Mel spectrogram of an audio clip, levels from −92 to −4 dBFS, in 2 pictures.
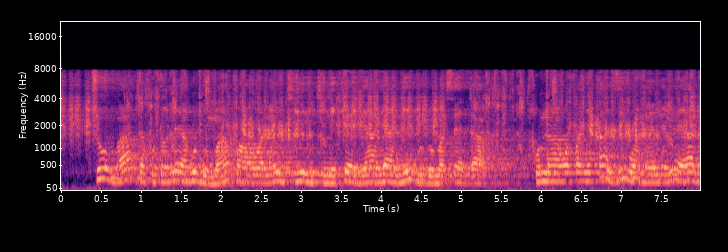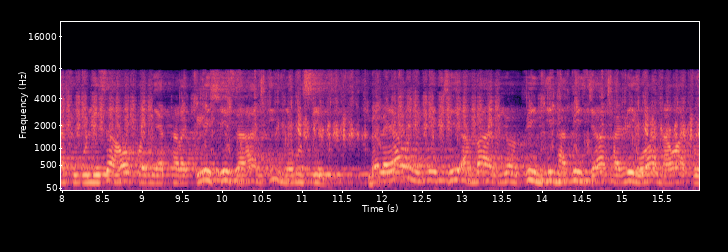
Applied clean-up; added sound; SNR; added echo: none; Domestic sounds, home sounds; 10 dB; reverberation time 2.3 s.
